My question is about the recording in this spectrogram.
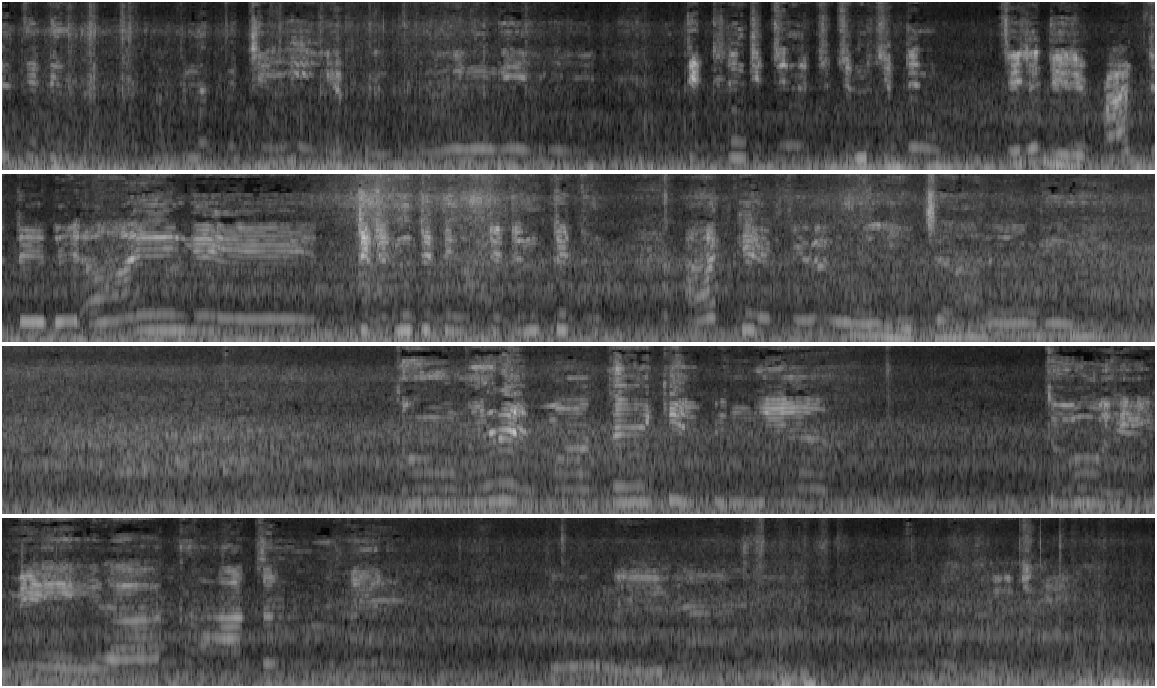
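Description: Steady engine and road rumble inside a moving car, with a single low thump near the end.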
